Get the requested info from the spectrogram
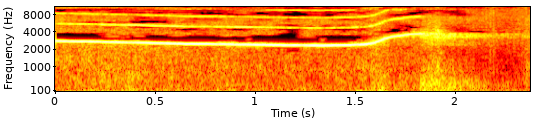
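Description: A man's two-finger whistle: one long shrill note that sags slightly, then sweeps up in pitch near the end.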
